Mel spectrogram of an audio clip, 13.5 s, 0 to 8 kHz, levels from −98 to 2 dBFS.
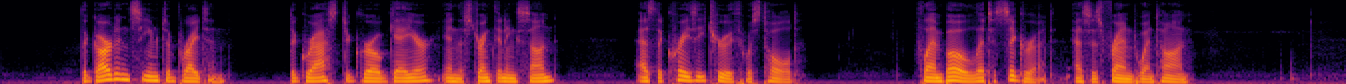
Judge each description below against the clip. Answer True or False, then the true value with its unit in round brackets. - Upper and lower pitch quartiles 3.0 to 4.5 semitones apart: True (3.4 semitones)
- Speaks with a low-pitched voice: True (115 Hz)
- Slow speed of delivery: True (130 wpm)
